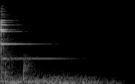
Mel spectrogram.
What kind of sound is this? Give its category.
Sound effects > Objects / House appliances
